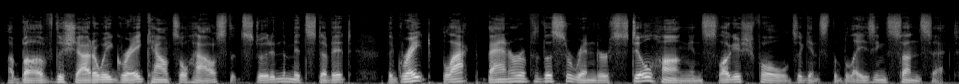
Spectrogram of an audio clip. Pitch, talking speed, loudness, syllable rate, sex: 100 Hz, 180 wpm, -20 LUFS, 4.7 syllables/s, male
